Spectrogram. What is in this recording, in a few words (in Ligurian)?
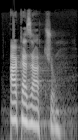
"casacciua", dialettu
